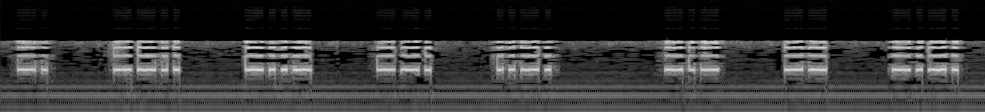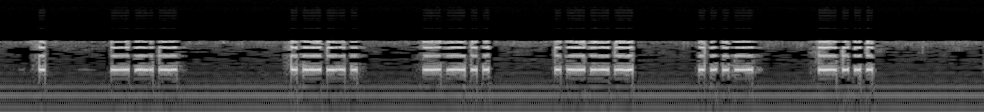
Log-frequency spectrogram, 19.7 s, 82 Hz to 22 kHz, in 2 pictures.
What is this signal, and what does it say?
Morse code, heard as a keyed tone, about 20 wpm, spaced as for 10 wpm, 680 Hz. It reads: NZXGF KMCEO PZJVB
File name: Linksmakalnis-1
